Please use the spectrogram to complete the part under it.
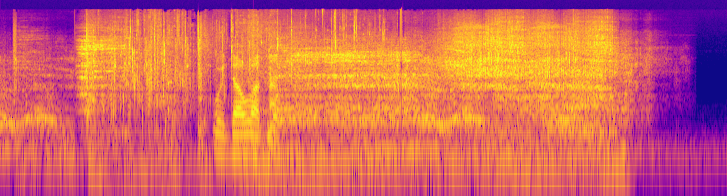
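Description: A monster lets out a loud, deep roar.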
